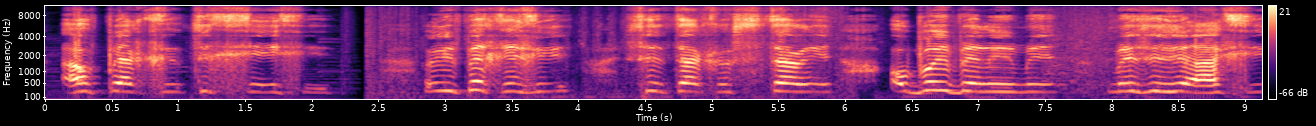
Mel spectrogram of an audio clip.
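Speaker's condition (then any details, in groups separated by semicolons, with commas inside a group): Cerebral palsy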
